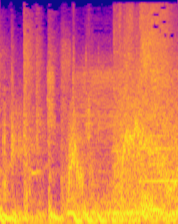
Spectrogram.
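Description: Action-scene music with a steady low pulse, overlaid with several quick hit sound effects in the first second and a loud crash about a second and a half in.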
